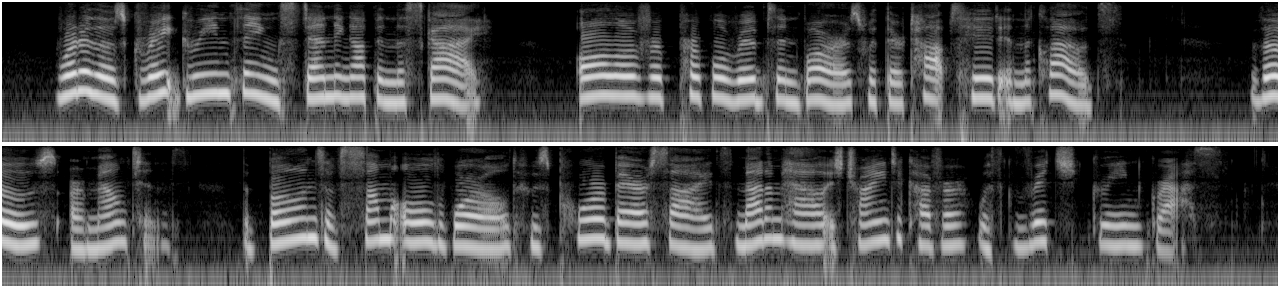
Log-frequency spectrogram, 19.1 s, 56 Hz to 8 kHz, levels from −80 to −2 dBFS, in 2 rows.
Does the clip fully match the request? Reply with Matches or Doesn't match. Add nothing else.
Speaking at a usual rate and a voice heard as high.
Matches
